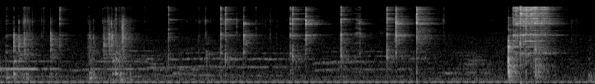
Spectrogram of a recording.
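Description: Sautéed spices being ground for grilled catfish, a series of clinking, scraping strikes in a kitchen over a steady low hum, ending in a louder burst of grinding.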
